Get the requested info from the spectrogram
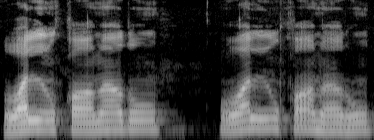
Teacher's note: شمس، شمس، الشمس والقمر، والقمر، واو کو لام کے ساتھ ملانا ہے، قاف کو موٹا ادا کریں گے، میم کو نرم سے ادا کریں گے، اور را کو موٹا ادا کریں گے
